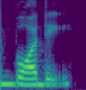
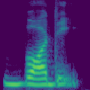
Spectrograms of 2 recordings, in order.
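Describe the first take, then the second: No difference in how they are said.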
